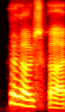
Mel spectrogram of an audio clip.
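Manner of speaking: said through a yawn. Introducing himself at the start of a podcast episode, yawning. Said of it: "Sorry, that was a yawn".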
